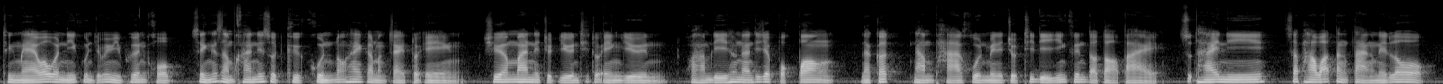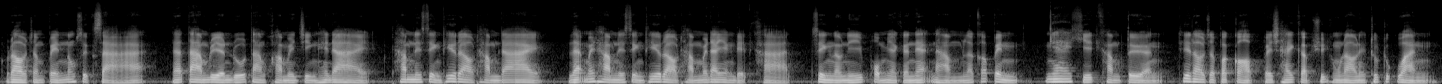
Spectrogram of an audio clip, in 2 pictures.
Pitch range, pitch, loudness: 95-115 Hz, 105 Hz, -19 LUFS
